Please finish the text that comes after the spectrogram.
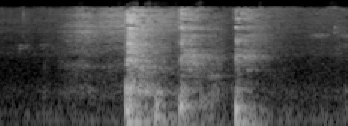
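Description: A person coughs three times in quick succession, close and fairly sharp, in an otherwise quiet room.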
